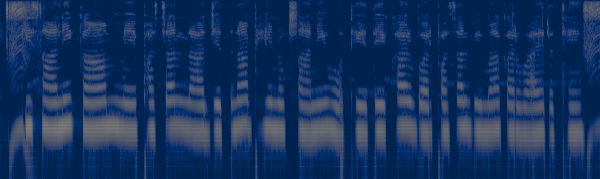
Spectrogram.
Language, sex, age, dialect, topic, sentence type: Chhattisgarhi, female, 18-24, Northern/Bhandar, banking, statement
